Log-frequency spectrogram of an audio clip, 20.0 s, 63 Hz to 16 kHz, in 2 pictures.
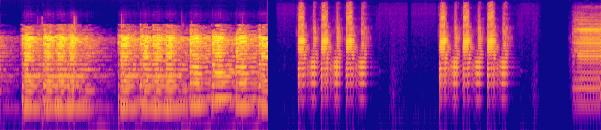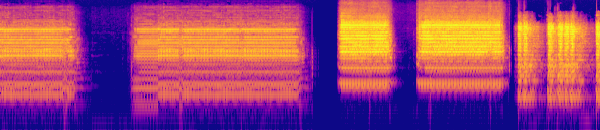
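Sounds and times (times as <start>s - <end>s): bus horn blasts: 0.4s - 1.4s, 9.5s - 11.5s, 12.2s - 20.0s.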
